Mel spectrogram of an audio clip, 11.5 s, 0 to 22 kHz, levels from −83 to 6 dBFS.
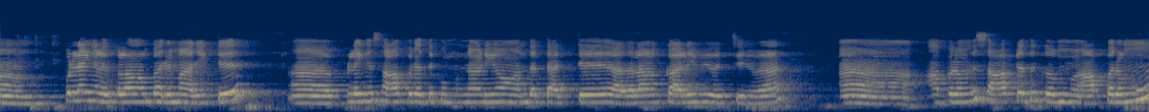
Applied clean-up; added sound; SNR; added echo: none; none; none; reverberation time 0.8 s.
